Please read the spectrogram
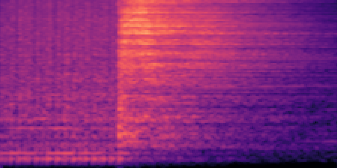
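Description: Musical flourish: a short snare drum roll that ends about a second in on a cymbal crash, which rings and fades away.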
